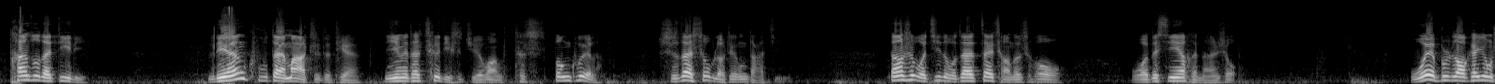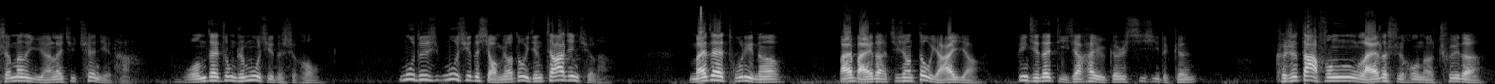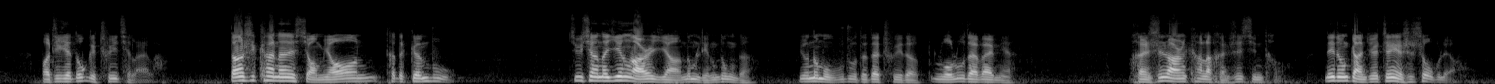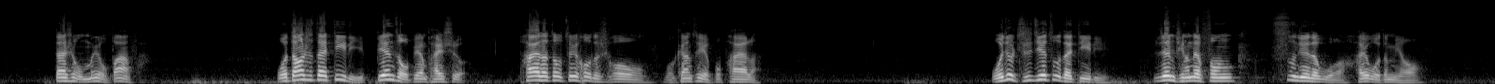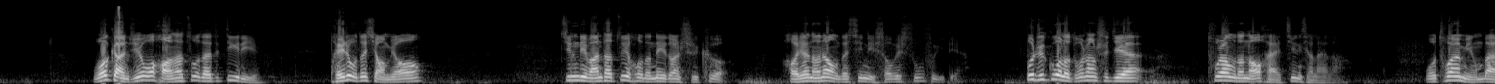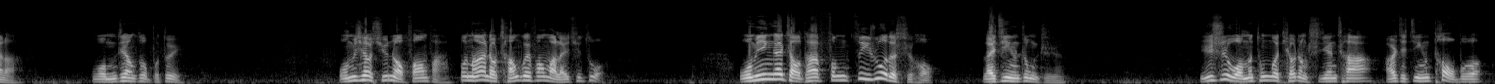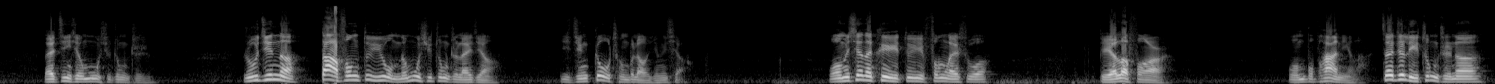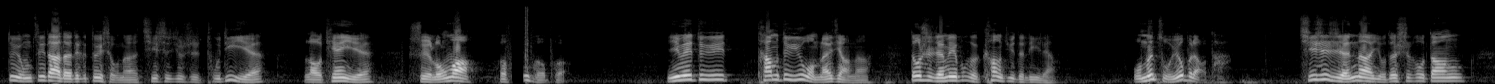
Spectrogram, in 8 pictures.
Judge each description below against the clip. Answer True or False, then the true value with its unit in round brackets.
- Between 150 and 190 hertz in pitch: False (125 Hz)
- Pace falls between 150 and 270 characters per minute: True (255 characters per minute)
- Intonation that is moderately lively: False (8.3 semitones)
